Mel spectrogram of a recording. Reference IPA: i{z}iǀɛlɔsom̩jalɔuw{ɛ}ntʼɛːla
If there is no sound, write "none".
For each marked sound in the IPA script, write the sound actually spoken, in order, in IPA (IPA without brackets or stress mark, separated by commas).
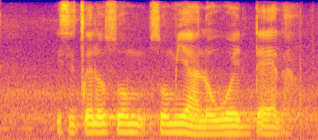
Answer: s, ɛ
